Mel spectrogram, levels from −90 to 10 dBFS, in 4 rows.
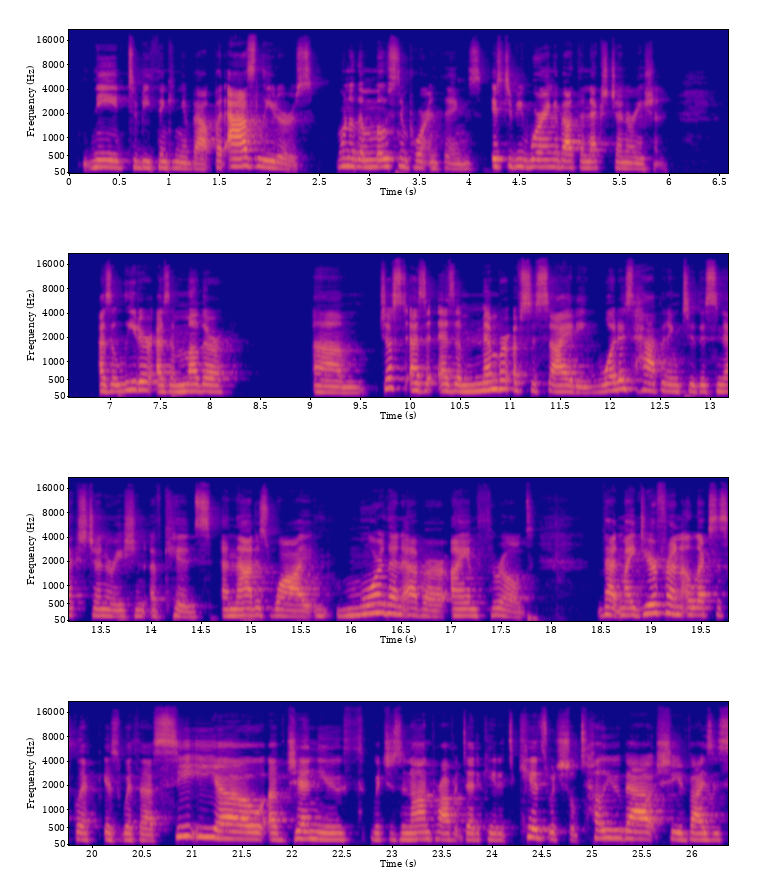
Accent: American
